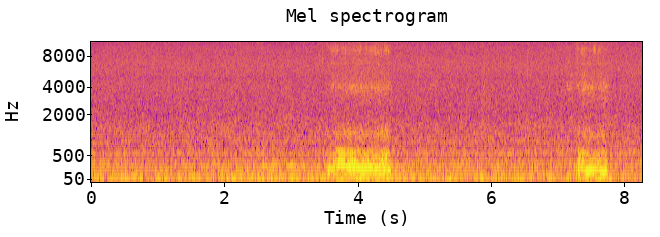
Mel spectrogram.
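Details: Sleeping pet dog Mong-i snores twice, a longer rasping, low buzzy breath followed about three seconds later by a shorter one, with faint room hiss between.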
